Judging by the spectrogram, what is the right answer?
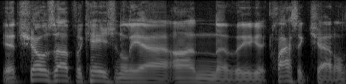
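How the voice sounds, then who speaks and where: Over noticeable background noise, a man speaks in a very deep, low pitch with very wide pitch swings. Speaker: radio announcer, AM station disc jockey. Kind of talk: radio show host introducing oldies music. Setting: radio broadcast, aircheck recording from 1991. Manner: casual, conversational, relaxed.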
